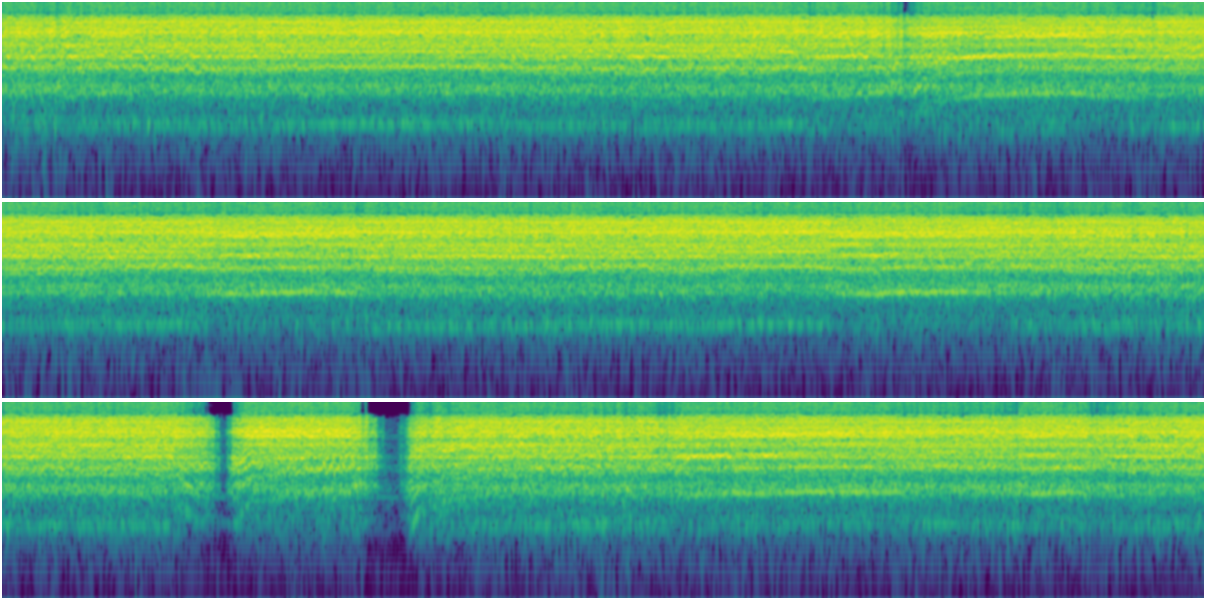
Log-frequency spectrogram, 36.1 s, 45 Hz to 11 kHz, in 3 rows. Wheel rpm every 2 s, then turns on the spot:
220, 220, 220, 210, 180, 210, 220, 220, 210, 220, 230, 220, 180, 120, 180, 210, 230, 220.
none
